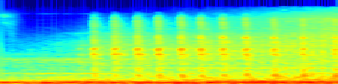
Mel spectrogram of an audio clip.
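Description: Horror-trailer sound design: a deep rumbling drone, joined about half a second in by a rapid ticking pulse of about eight ticks a second.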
